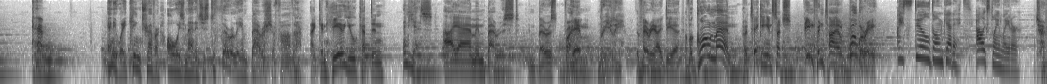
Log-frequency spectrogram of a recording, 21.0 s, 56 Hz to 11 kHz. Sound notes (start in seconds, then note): 0.6 coughs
